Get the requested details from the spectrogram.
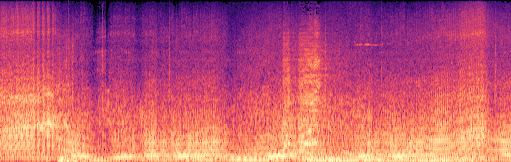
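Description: A car engine hums and revs up and down as the car drives along.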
